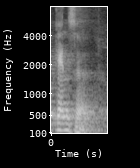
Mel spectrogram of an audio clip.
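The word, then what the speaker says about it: cancer: darah menggumpal-menggumpal menjadi canser tulisannya C A N C orang barat membacanya kancer orang kita susah menyebut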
